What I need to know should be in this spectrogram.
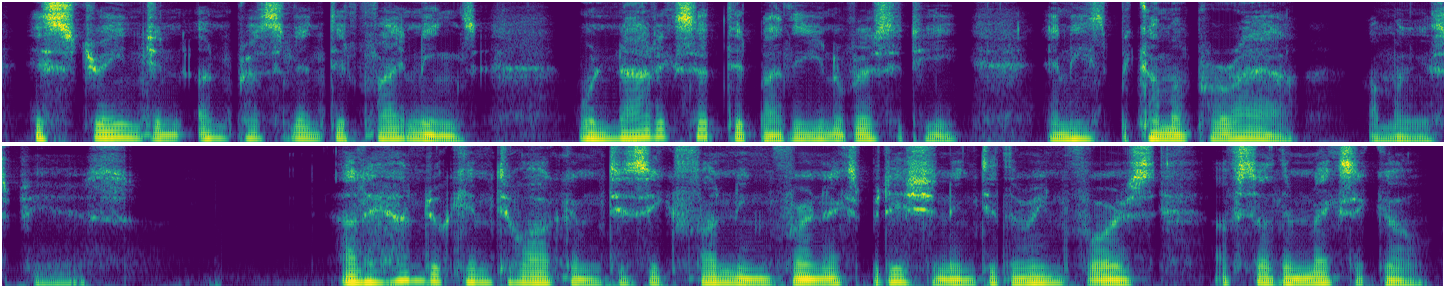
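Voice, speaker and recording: Man doing 1920s scholar, journal reading, measured, wry, low voice, dry sound. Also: husky, no room sound. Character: 1920s male scholar writing expedition journal. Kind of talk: first-person journal reading, radio drama.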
